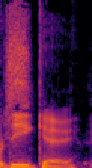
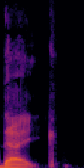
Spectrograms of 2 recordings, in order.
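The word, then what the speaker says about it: Dike: Okay, apparently I pronounced his name wrong. – It's DK. – They're saying it's DK. Chimeri DK, not Dyke.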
